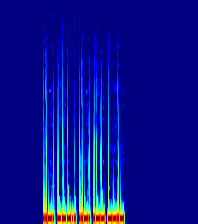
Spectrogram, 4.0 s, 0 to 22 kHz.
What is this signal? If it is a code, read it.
Morse code, heard as a keyed tone, about 52 wpm, 700 Hz. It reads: F8FWQ
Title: DXCC-100 Call Signs - 5 Characters - Repeated 3x - 50wpm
